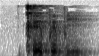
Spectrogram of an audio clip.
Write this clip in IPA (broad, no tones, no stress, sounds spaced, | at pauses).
kʼ e p e p i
